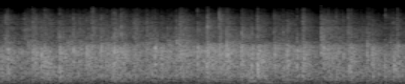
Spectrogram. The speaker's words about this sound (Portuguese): Você pode dar uma salva de palmas ao nosso Deus?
